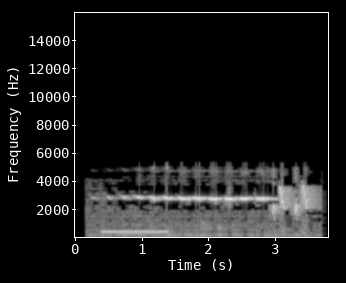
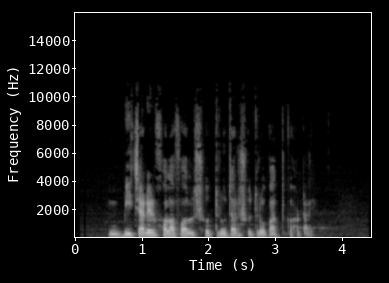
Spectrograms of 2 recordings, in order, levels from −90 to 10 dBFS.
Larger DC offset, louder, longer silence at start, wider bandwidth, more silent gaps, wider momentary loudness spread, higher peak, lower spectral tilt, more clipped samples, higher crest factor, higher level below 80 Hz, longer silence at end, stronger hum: neither; first, -4 LUFS vs -22 LUFS; second, 0.2 s vs 0.5 s; second, 5.4 kHz vs 10 kHz; neither; second, 12 LU vs 16 LU; about the same, 0 dBFS vs -2 dBFS; second, -3 dB/octave vs -5.5 dB/octave; first, 3% vs under 0.1%; second, 8 dB vs 20 dB; first, -52 dBFS vs -74 dBFS; second, 0.1 s vs 0.95 s; neither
